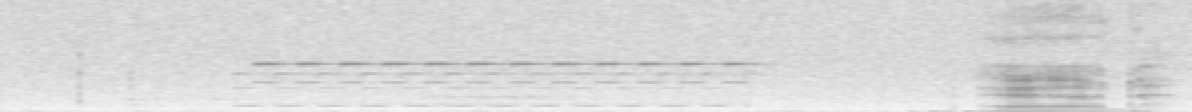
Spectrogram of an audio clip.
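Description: A faint electronic trilling tone, several pitches pulsing about five times a second, lasting about two seconds over a low steady hum, like a phone or computer ringing.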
